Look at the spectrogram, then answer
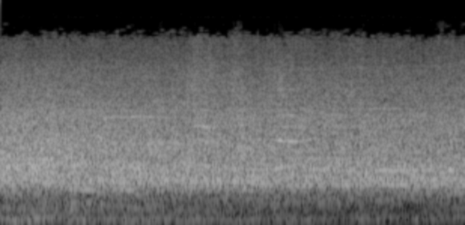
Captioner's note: crowd cheering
